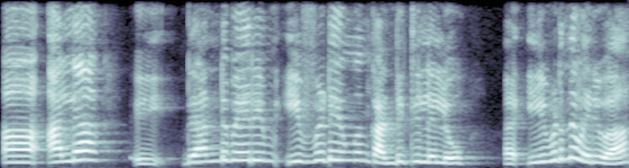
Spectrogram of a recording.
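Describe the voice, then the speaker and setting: Deaf old chai shop guy, high squeaky voice, keeps going "eh? didn't hear" as a lady narrator puts him on. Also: lively intonation, moderate pace. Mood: confused. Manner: shouts back, mishears, confused. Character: hard-of-hearing old village tea shop man.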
